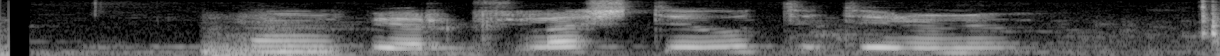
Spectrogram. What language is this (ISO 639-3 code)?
isl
